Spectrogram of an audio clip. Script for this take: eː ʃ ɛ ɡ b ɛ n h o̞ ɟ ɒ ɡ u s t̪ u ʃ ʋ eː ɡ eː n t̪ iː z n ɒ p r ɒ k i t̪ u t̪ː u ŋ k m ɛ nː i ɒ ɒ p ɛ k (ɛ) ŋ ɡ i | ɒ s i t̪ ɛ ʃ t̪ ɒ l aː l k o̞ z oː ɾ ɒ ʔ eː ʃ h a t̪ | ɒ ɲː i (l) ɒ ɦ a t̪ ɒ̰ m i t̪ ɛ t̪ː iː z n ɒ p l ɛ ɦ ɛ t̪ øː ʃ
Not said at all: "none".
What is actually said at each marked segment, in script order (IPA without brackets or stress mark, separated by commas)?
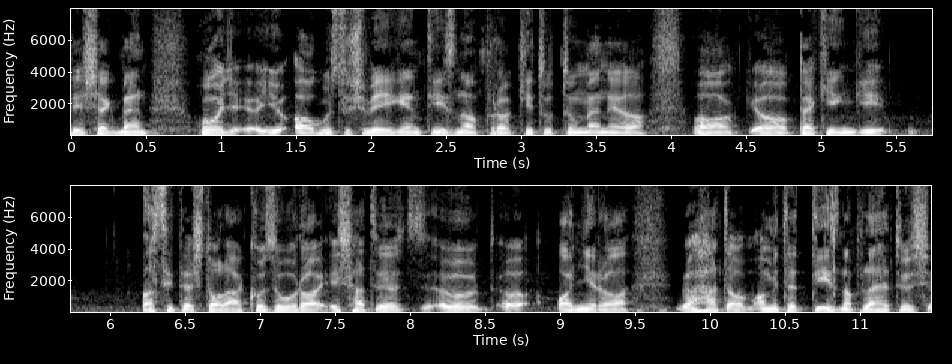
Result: i, ɾ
